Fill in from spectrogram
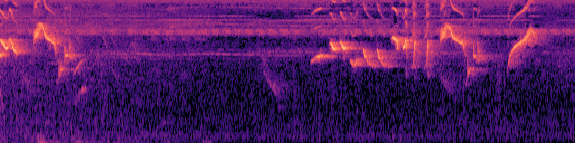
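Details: Oriental magpie-robin, local name mannathippullu, heard in a brief whistled phrase, then after a quiet stretch a longer varied burst of sweeping, rising and falling notes with some scratchy high elements, against light background hiss.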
